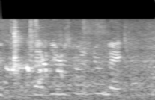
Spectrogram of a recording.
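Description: Several short, high-pitched shouts in a child's voice over the steady wash of surf.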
